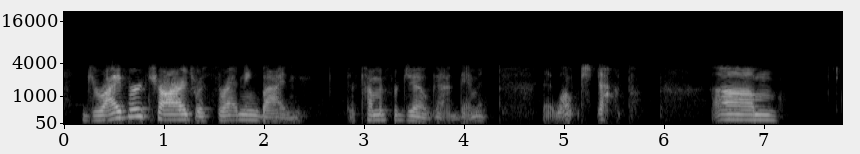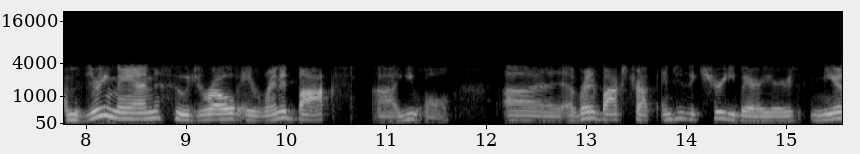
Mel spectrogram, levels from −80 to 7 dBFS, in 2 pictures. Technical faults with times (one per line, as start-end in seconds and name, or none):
0.00-15.57 AMR narrowband mobile codec
13.04-13.10 lost AMR speech frames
